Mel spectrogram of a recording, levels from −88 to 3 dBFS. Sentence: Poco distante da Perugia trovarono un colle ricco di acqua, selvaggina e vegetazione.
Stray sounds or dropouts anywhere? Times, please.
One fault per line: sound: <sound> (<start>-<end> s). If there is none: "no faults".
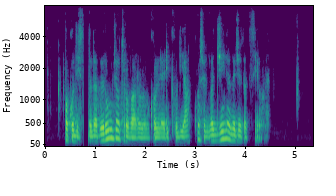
sound: dropout (0.8-0.9 s)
